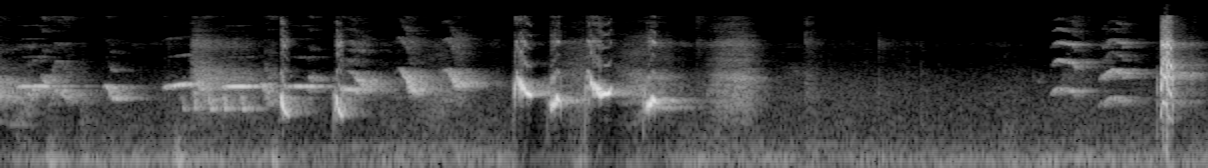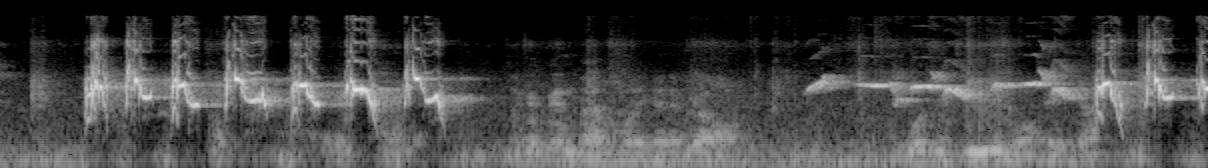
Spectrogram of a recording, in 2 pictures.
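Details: Greater green leafbird, cucak ijo, singing a full mixed song of repeated sharp chirps and whistled slurs between varied phrases, with a buzzy chattering passage near the end and a faint low hum throughout.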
